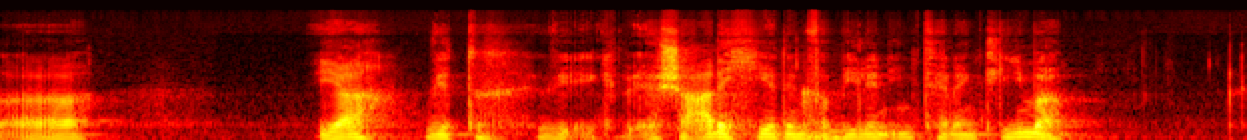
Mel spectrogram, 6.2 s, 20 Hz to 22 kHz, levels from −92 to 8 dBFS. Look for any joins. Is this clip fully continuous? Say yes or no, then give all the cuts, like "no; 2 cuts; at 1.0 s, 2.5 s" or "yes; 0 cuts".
yes; 0 cuts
